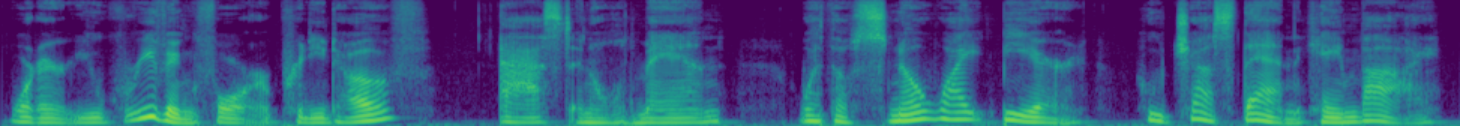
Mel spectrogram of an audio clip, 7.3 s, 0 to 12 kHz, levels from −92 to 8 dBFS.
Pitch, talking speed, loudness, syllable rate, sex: 135 Hz, 175 wpm, -19 LUFS, 4.2 syllables/s, female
